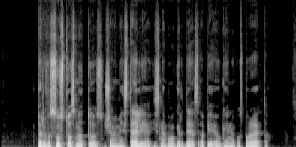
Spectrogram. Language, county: Lithuanian, Marijampolė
